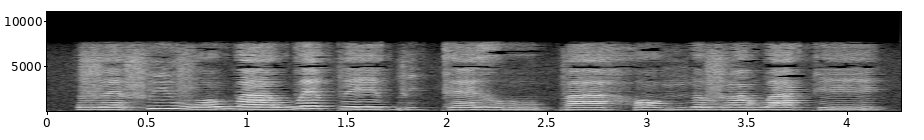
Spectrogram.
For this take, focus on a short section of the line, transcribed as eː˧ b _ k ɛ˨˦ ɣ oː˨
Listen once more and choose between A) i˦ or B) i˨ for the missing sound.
B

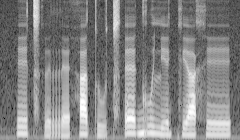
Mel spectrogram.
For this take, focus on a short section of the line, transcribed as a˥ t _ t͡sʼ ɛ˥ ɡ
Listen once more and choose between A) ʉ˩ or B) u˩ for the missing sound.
B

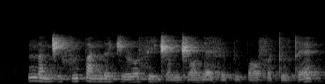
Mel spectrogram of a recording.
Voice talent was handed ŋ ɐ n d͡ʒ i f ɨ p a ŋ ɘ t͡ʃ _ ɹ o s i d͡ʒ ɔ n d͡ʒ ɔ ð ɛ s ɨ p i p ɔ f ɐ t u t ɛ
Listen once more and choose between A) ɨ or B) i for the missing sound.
A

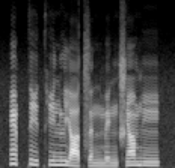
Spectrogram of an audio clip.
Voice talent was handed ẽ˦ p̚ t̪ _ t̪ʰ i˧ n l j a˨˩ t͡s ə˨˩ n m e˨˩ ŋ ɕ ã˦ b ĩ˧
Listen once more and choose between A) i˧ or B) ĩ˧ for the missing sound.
A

